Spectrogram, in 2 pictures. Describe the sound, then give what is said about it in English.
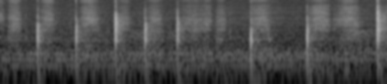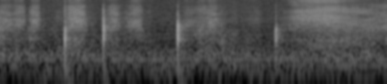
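Writing strokes sound as a state transition diagram is drawn: many quiet, sharp taps and short scratches spaced irregularly, with no voices. “If I were to draw this accumulator as a state transition diagram, I would do this.”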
